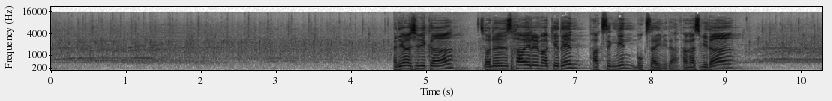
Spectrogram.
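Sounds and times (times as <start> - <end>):
crowd applause: 0.0 - 5.7, 9.2 - 10.2
speech: 4.6 - 9.2.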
